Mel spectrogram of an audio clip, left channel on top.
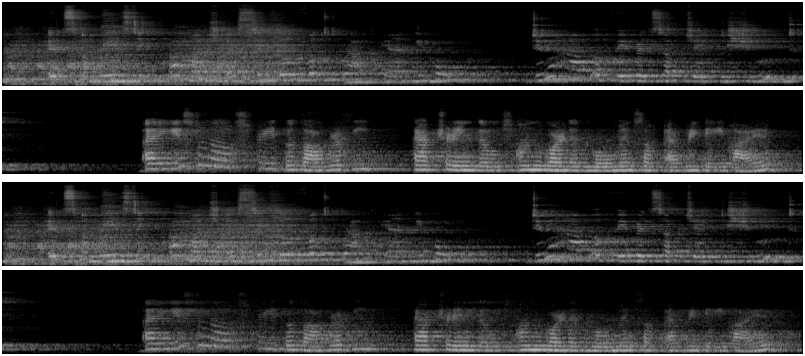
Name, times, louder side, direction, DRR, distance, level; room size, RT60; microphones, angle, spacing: voice 1, 0.0-4.5 5.2-7.9, equal, 5° right, 5.0 m, -31 dB
voice 2, 9.4-11.8 12.1-15.8, left 2 dB, 90° left, 1.5 m, -29 dB
29.5 x 24.5 x 7.6 m
head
